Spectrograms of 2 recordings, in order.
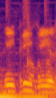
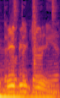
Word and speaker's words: DBG: It's not DPG, it's DB. Like, boy, DBG.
